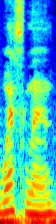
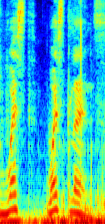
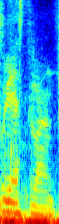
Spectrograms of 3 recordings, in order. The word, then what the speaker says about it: Westlands: I think it's called, I keep saying Westland, but I hear you pronouncing it differently. Yeah, it's Westlands. Westlands.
